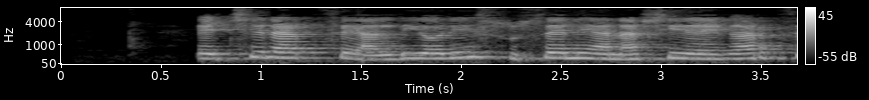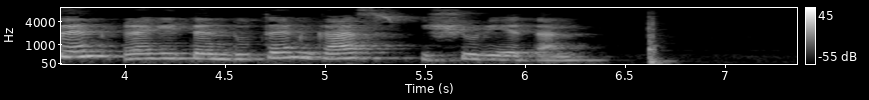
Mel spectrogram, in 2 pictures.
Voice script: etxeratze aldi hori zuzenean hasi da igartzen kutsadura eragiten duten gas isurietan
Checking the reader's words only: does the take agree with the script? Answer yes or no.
no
